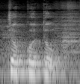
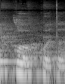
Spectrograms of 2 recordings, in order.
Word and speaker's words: chokoto: We can find it in the word chokoto. This one we do not say kokoto, no. Chokoto, which means knicker or trouser.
